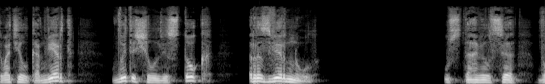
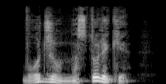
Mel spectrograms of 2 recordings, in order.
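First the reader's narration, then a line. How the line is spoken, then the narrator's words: Quiet. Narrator (Russian): тихо произнесла Настя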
